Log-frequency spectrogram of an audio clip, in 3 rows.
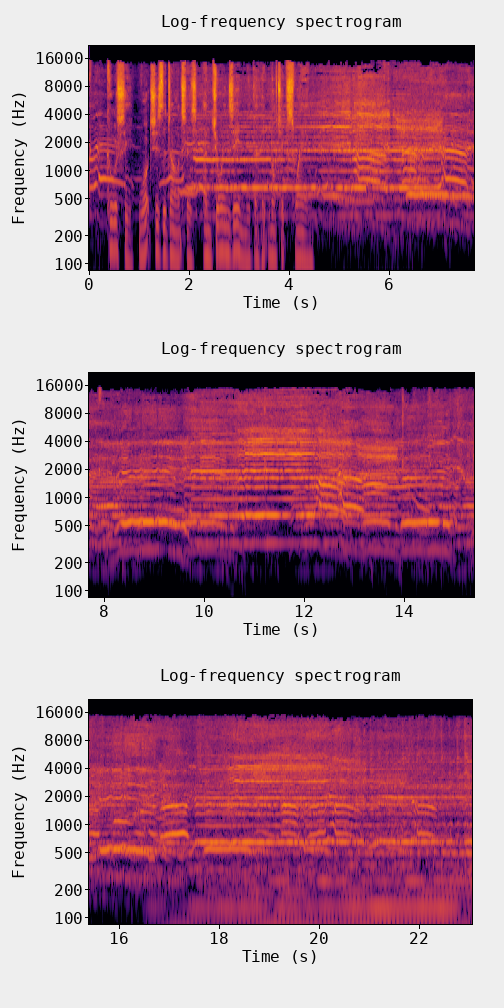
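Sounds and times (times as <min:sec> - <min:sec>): men chanting together: 0:01.6 - 0:23.0
deep low sound: 0:16.5 - 0:23.0.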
